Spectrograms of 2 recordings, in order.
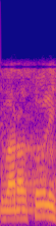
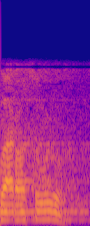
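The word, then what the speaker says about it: وَرَسُولُهُ: Allah itu terbebas enggak urusan dengan orang musyrik wa rasulih juga enggak ngurus rasulnya. "Kalau sama rasul saja enggak ngurus apalagi sama kita." Sama Sayyidina Ali dibenarkan yang benar bacanya itu wa rasuluhu, Allah bari'un minal musyrikin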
